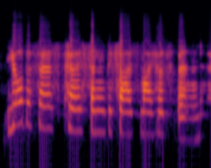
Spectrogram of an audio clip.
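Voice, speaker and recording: Speaking at a very slow pace, a woman with an English accent has a fairly high pitch with ordinary variation. Her tone is bright and sharp. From England, Lincoln. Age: 60s. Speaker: interviewee sharing fairy encounter. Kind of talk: interview, personal testimony. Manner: halting.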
